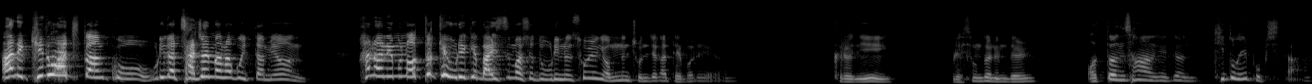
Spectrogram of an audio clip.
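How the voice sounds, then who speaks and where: High, bright-voiced preaching pastor. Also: male voice, sing-song, moderate pace. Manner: emphatic, shifting between raised exhortation and soft hushed appeals. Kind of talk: sermon. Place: church.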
